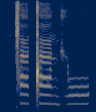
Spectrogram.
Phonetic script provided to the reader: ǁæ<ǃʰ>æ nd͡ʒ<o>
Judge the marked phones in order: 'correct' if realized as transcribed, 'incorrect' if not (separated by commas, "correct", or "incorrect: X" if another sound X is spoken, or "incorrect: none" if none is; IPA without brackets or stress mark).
incorrect: ǃ, correct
